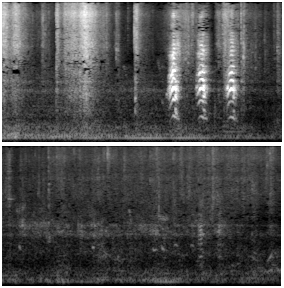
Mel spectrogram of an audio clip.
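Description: Three short, loud animal calls in quick succession, about half a second apart, a few seconds in. Before them, dry leaves rustle and crunch underfoot.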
